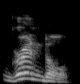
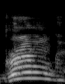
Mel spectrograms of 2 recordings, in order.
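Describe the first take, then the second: First: The word is said with a d sound. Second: The word is said without a d sound. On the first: The speaker calls it wrong. "it's not grindle" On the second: The speaker calls it right. "it's a grinnell"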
